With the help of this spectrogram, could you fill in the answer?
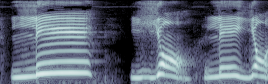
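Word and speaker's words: Lyon: आगे वो बोलता है जाबीत आलियों, बीत आ ले यों, ये फ्रेंच में ही जगह है लियोन, तो यहां पर लियोन हम लोग लियोन बोलेंगे इंग्लिश में, लेकिन फ्रेंच में बोलते हैं लियों।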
